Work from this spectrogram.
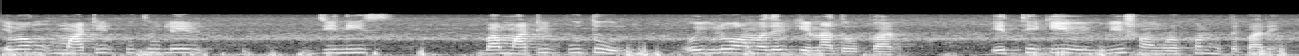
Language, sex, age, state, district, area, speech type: Bengali, female, 45-60, West Bengal, Paschim Medinipur, rural, spontaneous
